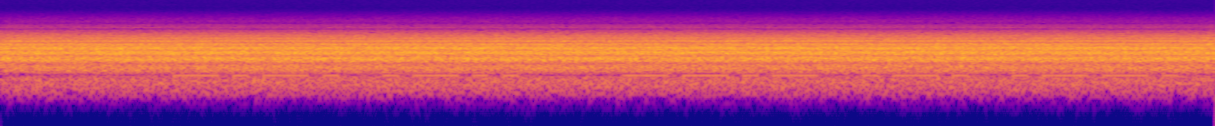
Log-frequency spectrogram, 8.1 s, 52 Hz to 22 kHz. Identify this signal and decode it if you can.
Morse code, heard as a keyed tone, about 12 wpm, 590 Hz, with heavy radio static. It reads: CL QRP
